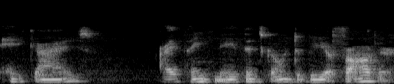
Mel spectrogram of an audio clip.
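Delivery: very quiet speech. Retelling what a woman said to two others through a door, retelling very quiet speech. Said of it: "say very quietly, as quietly as she could".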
